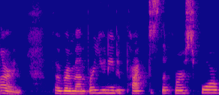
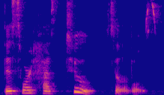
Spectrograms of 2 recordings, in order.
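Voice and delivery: ordinary talk

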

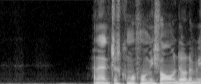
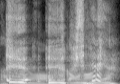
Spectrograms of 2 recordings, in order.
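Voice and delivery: high, slow, hammed-up confusion; mock bewilderment; 11 semitones higher, 6 dB louder, slower than usual. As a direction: play dumb, drawn out and higher. Mock bewilderment at Gerrard leaving.

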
